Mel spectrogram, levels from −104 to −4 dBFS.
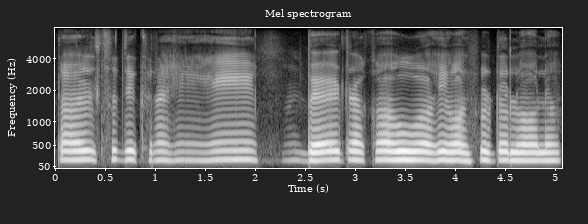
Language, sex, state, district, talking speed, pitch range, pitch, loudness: Hindi, female, Madhya Pradesh, Bhopal, 120 wpm, 175-185 Hz, 180 Hz, -15 LUFS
